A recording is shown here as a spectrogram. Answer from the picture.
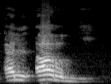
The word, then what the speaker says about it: الأرض: اللي بينطق الضاد بغير استطالة أصلا، اللي بيقول الأرض، الأرض كأنها مقلقلة، الأرض هو جايبها من مخرج الدال، بس كل الموضوع ان هو بيرفع لسانه لفوق فبتخرج على انها دال مفخمه.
